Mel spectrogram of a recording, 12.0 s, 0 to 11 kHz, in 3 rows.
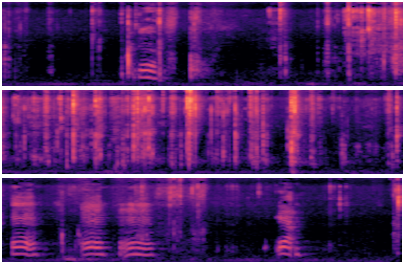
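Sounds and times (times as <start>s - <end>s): candy crunching while chewed: 2.7s - 8.2s, 9.5s - 10.4s
foil pouch crinkling: 3.3s - 8.1s.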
